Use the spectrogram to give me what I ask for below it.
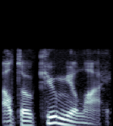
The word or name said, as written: altocumuli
